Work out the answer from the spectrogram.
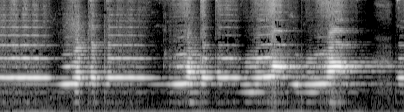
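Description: A flute playing a slow melody of long held notes, with a little breath noise at some of the note attacks.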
